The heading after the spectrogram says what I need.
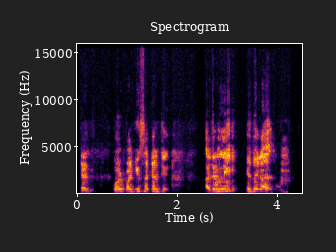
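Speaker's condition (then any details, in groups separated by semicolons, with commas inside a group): Cerebral palsy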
